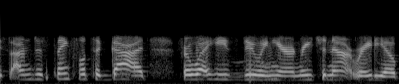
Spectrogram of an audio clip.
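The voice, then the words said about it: Excited, energetic voice. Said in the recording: “I'm excited, and you can hear it ... You can hear that in my voice.”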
